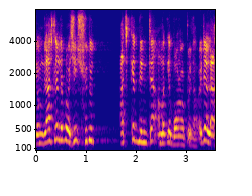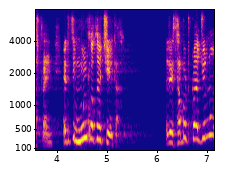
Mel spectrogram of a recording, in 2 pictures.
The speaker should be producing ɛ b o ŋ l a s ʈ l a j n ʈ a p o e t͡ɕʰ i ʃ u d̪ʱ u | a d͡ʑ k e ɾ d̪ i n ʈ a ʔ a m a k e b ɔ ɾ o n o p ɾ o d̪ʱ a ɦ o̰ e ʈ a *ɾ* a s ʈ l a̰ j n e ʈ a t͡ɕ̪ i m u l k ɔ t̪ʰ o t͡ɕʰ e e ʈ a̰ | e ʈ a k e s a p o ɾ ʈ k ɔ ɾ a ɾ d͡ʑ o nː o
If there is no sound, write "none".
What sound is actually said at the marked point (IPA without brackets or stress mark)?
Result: l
